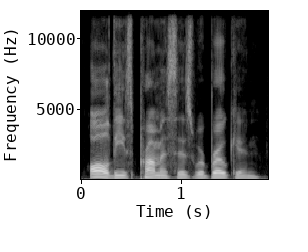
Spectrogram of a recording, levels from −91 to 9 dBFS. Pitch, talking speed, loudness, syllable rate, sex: 140 Hz, 160 wpm, -17 LUFS, 6.0 syllables/s, female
